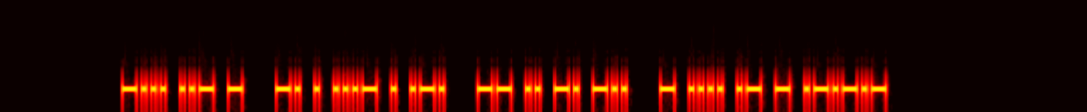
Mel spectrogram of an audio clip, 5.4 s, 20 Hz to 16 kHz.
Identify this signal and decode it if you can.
Morse code, heard as a keyed tone, about 50 wpm, 700 Hz. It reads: BUT NEVER MIND THAT.
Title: Sentences from Top 500 Words 50wpm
